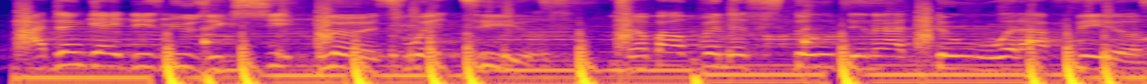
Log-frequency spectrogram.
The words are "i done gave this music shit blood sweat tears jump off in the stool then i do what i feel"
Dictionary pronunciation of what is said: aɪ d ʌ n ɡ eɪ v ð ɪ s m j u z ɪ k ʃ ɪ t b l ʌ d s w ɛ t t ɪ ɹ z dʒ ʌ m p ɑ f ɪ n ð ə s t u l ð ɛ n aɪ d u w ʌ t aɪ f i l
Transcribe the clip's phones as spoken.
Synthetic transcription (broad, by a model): aɪ d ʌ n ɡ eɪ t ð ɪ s m j u z ɪ k ʃ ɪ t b l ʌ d s w ɛ t t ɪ l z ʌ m b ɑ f ɪ n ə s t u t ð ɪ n aɪ d u w ʌ t aɪ f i l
